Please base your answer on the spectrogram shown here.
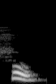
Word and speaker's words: faux: وانتبهوا بالنسبة لفو كنكتبوها بإكس آخر الكلمة لكنها لا تنطق faux.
